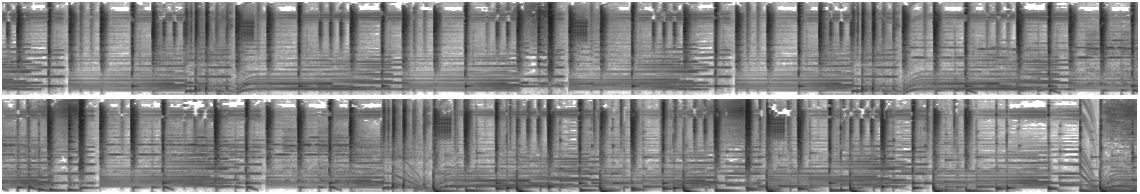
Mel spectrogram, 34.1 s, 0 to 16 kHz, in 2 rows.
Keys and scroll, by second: 0.0 m, 8.7 m, 10.1-12.4 typing, 22.8 m, 24.7 Right, 25.0 typing, 26.1 typing, 27.9-28.9 typing, 30.1-30.8 typing, 33.0-34.0 typing.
